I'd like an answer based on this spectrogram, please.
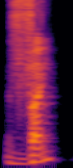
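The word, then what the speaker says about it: vingt: You don't pronounce the GT. 20. 21. Like you see that it was not pronounced the GT, but now the T is pronounced 20.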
